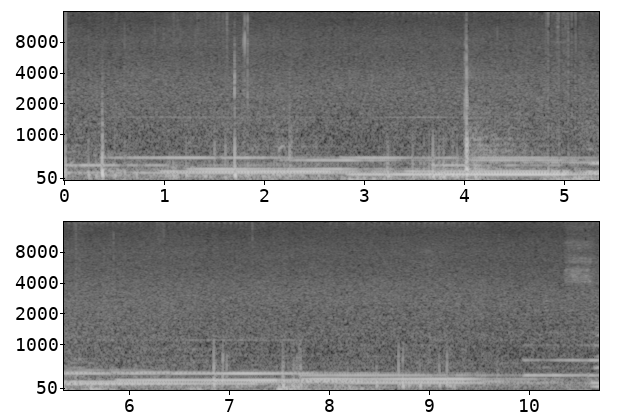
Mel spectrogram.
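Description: Organ playing slow, held chords that shift every second or two, with a sharp click about four seconds in.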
